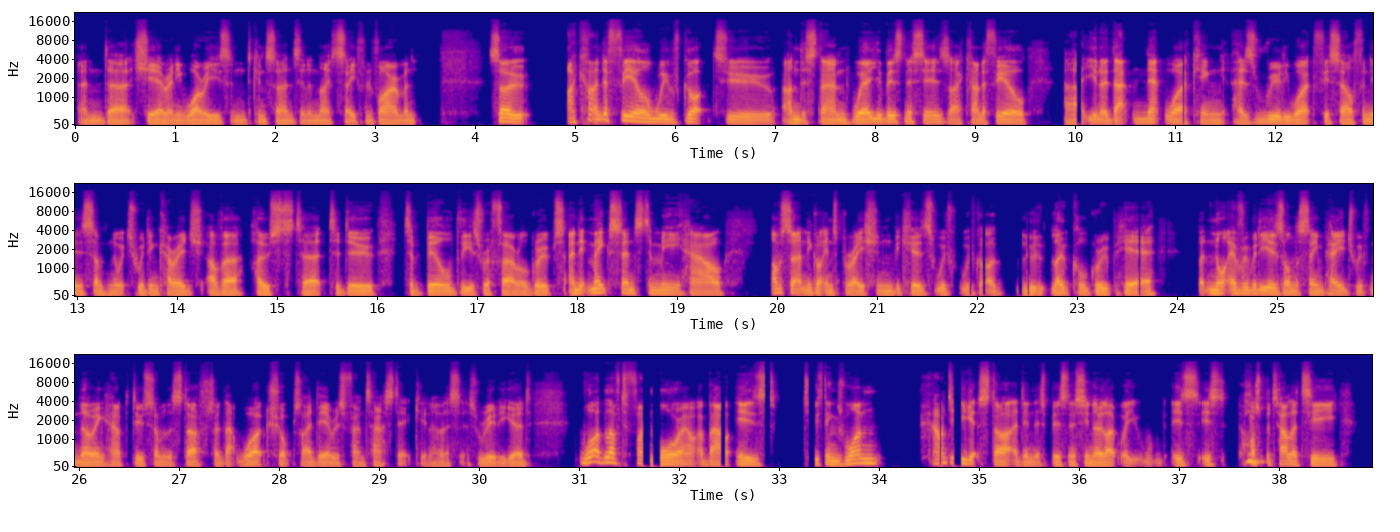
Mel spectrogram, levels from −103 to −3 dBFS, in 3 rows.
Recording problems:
choppy; very; from 10 to 11 s, from 22 to 24 s and from 32 to 35 s; 12% of the speech affected

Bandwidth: 17 kHz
